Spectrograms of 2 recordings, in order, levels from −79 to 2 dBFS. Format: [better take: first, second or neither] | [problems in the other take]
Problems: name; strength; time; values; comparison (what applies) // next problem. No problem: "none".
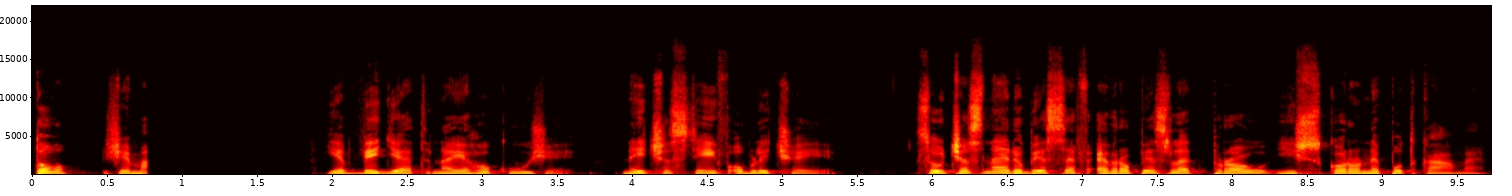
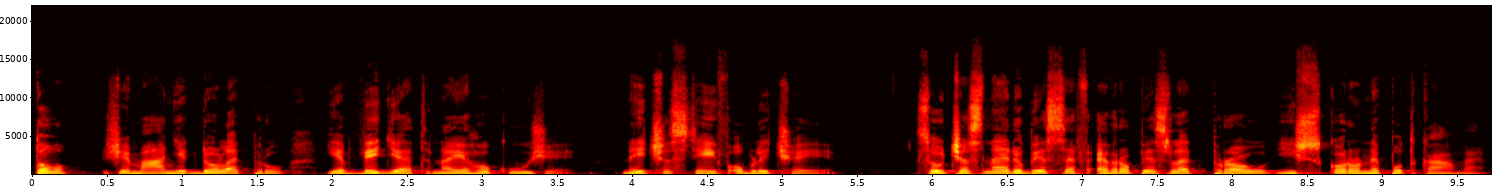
second | audio cutting out; at 1 s for 1 s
